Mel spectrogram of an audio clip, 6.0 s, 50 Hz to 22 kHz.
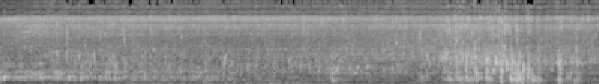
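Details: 1999 Universal Rundle Atlas elongated comfort-height toilet flushing: a brisk rush of water builds then swirls out cleanly, with no gurgle, hiss or hammer; a good, healthy flush.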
